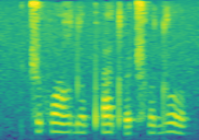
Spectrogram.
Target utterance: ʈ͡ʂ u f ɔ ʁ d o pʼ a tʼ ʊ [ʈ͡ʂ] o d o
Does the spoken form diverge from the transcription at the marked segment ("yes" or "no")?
yes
